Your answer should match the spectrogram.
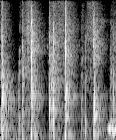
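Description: Tarot cards being shuffled by hand, a quick run of about five crisp riffling bursts close up in a quiet room.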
